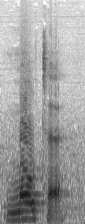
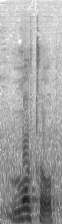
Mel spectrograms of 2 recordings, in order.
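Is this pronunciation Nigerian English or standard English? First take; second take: standard; Nigerian. First: It is said in standard English, ending in schwa. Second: It is said with a Nigerian English accent. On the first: The speaker calls it right. "But the pronunciation is simply motor" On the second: The speaker calls it wrong. "In Nigerian English, uh, you hear you hear moto"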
